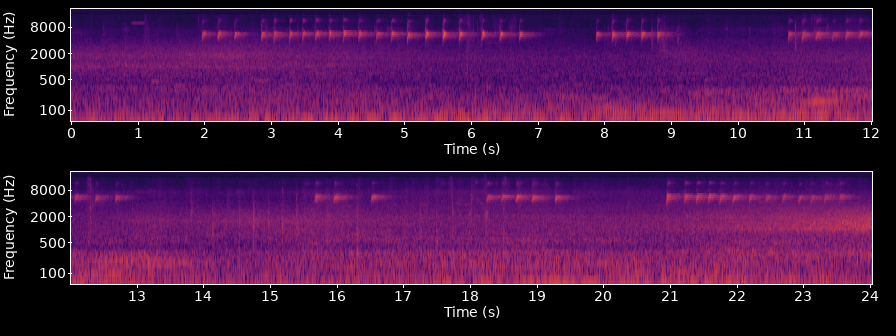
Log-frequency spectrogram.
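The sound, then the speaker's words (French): Birds calling at nightfall, short high chirps repeating in irregular clusters over a steady low rumbling background that runs throughout. “Même des oiseaux. À nuit tombée.”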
